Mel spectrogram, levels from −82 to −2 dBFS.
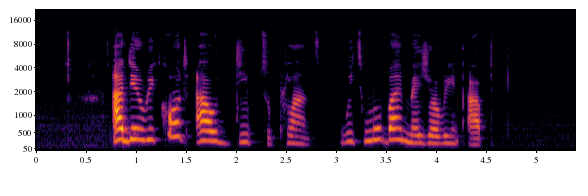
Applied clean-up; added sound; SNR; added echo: none; none; none; none.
